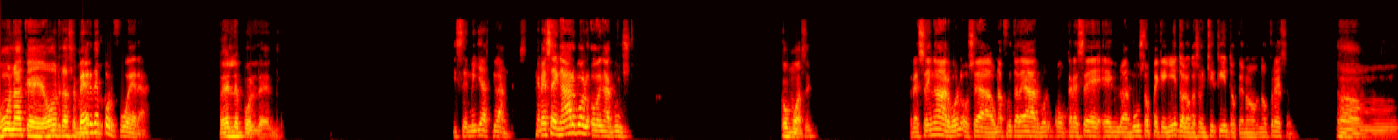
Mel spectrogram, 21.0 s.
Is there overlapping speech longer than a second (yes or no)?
no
